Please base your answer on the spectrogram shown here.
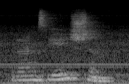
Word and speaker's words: pronunciation: correct pronunciation okay so you know how a t o n ending word has to be pronounced pronunciation right the penultimate syllable has to be stressed so speak with correct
